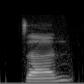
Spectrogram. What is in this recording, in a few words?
"zen2", Chinese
